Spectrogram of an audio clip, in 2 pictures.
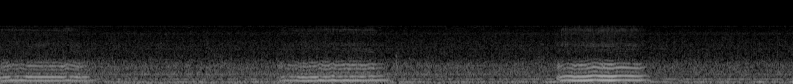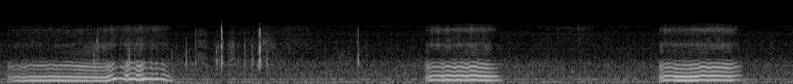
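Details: Loud, buzzing, whiny snores on the breath, about 22 a minute and evenly repeated, from a sleeping overweight cat that snores daily; cat snoring.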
